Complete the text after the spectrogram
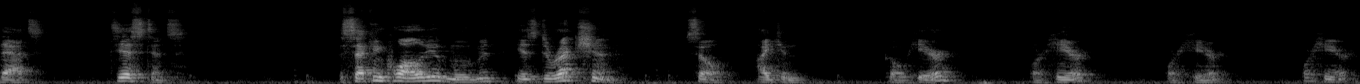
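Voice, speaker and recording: A man's medium-pitched voice with vocal fry, very wide pitch swings and big swings in loudness, at a very slow pace with long, frequent pauses, in audible room echo. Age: 60s. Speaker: exercise physiologist and movement coach. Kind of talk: instructional tutorial. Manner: energetic, informal.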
